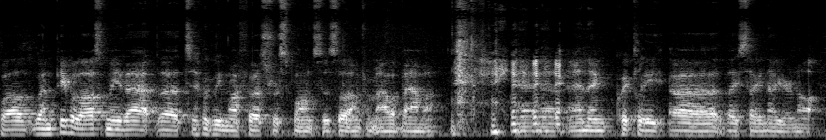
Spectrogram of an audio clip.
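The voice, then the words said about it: London English accent. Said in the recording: “I can tell by your accent, you're not around these parts ... Originally, I'm from London”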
